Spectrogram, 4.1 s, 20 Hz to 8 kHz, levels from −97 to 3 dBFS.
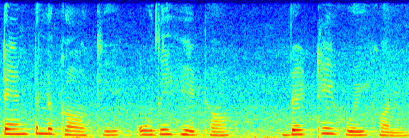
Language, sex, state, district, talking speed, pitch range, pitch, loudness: Punjabi, female, Punjab, Kapurthala, 115 wpm, 210-265 Hz, 235 Hz, -19 LUFS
